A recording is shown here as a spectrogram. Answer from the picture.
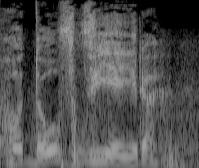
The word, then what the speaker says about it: Rodolfo Vieira: Rodolfo Vieira.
